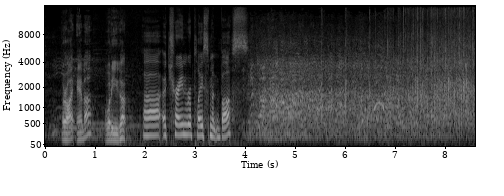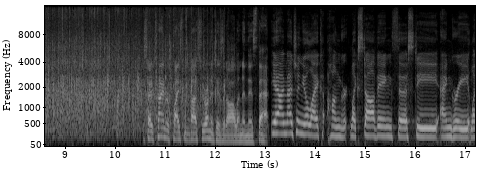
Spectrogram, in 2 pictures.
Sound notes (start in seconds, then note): 4.1 laughter and applause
